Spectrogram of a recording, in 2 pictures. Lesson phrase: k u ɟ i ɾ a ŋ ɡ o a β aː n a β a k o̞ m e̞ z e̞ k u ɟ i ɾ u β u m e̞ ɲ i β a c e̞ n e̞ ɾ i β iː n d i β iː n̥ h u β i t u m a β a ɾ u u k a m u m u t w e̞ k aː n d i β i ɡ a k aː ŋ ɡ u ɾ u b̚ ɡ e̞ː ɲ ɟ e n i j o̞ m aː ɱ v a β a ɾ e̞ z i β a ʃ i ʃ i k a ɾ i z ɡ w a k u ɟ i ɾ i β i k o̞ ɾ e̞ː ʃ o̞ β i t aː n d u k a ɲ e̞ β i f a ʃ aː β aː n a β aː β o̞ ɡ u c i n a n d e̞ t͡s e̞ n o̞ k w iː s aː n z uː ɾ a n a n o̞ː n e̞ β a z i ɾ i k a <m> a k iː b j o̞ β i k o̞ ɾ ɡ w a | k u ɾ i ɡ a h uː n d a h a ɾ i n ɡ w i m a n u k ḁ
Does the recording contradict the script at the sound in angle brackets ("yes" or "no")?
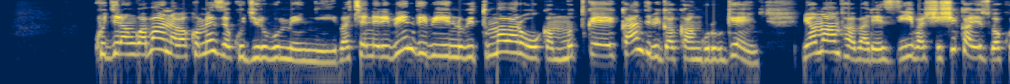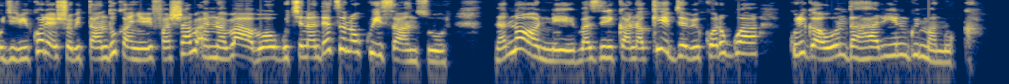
yes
